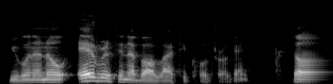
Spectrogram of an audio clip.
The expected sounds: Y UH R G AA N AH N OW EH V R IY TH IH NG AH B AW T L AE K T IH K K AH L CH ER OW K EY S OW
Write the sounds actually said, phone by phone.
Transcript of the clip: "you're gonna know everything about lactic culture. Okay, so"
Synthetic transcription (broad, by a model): Y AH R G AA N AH N OW EH V R IY TH IH NG AH B AW T L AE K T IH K K AH L CH ER OW K EY S OW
